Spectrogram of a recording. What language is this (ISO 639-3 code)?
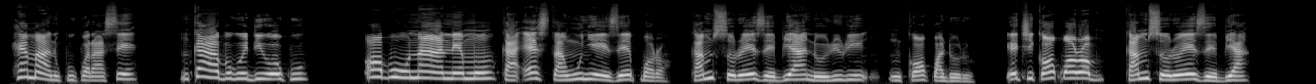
ibo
